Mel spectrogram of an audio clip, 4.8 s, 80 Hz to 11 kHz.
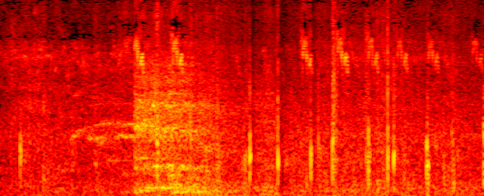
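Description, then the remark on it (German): A 20-year-old horse lets out a loud, brief whinny, then its hooves clip-clop in a steady rhythm across a hard surface, with no one talking. “20-jähriges Pferd, genau.”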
